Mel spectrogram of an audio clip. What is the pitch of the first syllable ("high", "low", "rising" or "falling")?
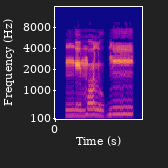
low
